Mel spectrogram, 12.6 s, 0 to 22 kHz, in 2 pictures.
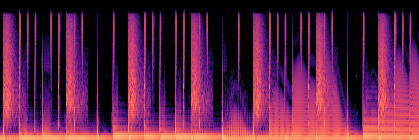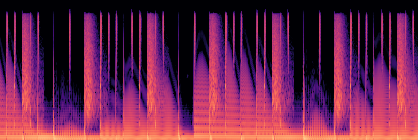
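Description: A programmed 808 beat with an 808 kick-drum bassline plays from Native Instruments Maschine. The bass notes slide down in pitch under crisp, rapid hi-hat ticks. The Saturator's amount is turned up and down live, so the bass grows brighter and grittier with added harmonics, then cleaner again.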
